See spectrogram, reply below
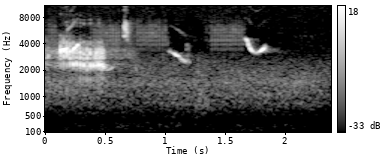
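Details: Bluethroat song fragment: a dense buzzy, trilled burst opens, then two brief, sharp slurred whistles follow after pauses.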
